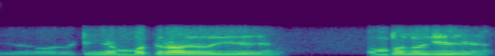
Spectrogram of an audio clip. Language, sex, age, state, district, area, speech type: Dogri, male, 30-45, Jammu and Kashmir, Reasi, urban, conversation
